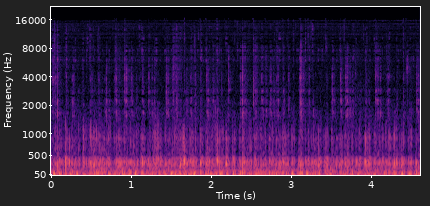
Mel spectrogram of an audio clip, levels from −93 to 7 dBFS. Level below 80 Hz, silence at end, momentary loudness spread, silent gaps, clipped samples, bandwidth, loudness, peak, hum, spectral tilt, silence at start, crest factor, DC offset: -34 dBFS; 0 s; 4 LU; none; under 0.1%; 16 kHz; -35 LUFS; -16 dBFS; none; -7.5 dB/octave; 0 s; 16 dB; under 0.1%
